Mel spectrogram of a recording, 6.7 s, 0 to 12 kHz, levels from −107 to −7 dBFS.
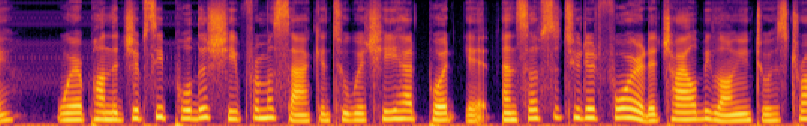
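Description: Timecode bleed runs from 0.0 to 2.0 s at the start of this speech recording: a faint, steady chirping warble sits behind the voice, roughly 45 dB below it. Linear timecode from an adjacent track or cable is leaking into the audio path. Its square-wave code flips between tones near 1 and 2 kHz as the bits change, and the rhythm of the warble fits 30-frame-per-second code.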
